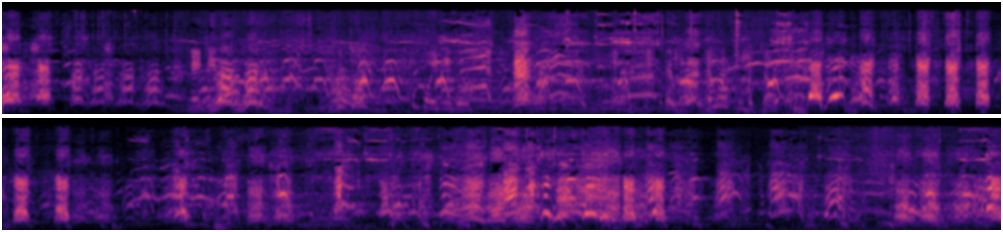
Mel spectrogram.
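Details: Several crossbred husky mixes on a heavily snowing night sled run yelp, yip and whine together in an excited, overlapping chorus, with rapid uneven barks and wavering, bending whines carrying through the whole stretch.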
